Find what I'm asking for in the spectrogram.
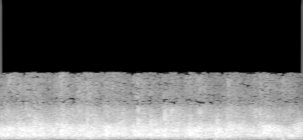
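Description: A crowd claps steadily, a dense, even wash of many hands with no pauses for the full few seconds and no voices standing out.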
